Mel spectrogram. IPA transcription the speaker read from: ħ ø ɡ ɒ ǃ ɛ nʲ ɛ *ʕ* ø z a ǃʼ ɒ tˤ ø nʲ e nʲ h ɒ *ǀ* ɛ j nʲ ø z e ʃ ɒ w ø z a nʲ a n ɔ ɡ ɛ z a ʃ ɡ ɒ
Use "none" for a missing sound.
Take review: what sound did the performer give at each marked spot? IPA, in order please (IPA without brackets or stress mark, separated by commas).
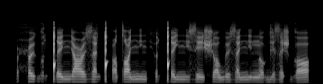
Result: ʕ, ǃ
